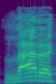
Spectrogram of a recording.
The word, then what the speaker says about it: Lada: I just think Jen Latta came on. See, I said it correctly, Pat Costello. Latta came on and broke down all their issues that they have as relates to their O-line, some other troubles.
